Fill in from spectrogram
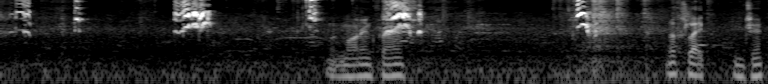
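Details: Pet cockatiel making funny sounds: harsh, noisy squawks in bursts, mixed with a human voice speaking between them.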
